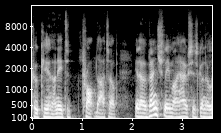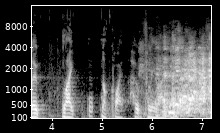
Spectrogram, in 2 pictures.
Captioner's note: laughter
